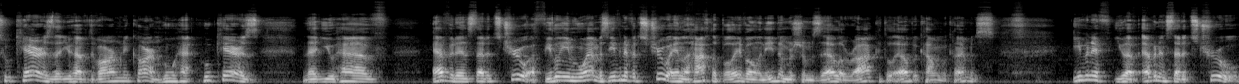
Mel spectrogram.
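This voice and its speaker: A man giving a text-study lesson as a religious teacher, reading passages and explaining them, often repeating and rephrasing his points. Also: mid-range voice.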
